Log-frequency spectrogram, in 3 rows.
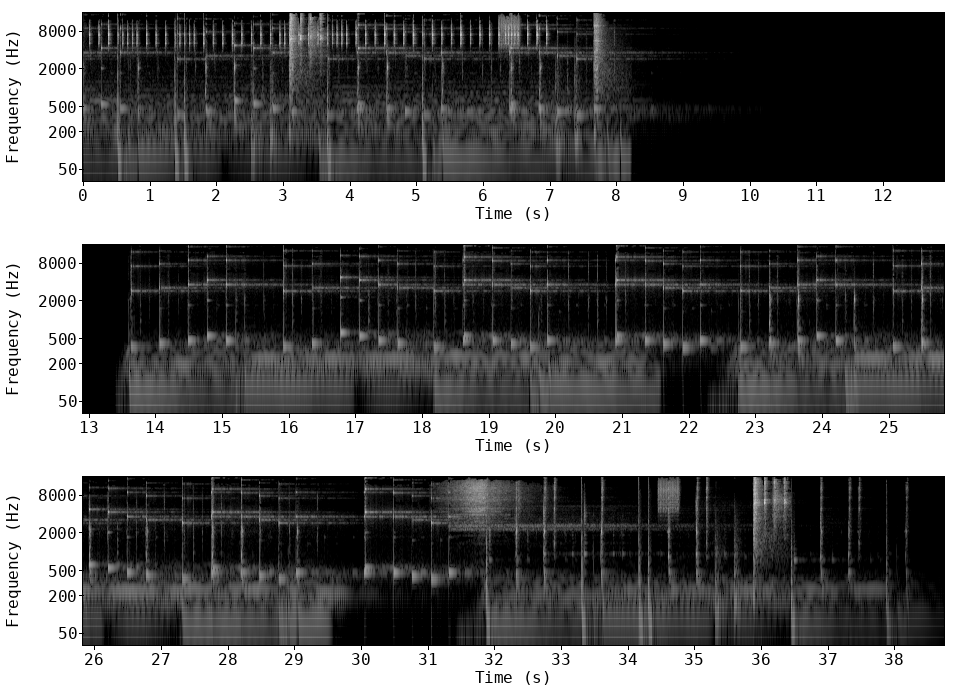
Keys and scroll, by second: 1.9 Return.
